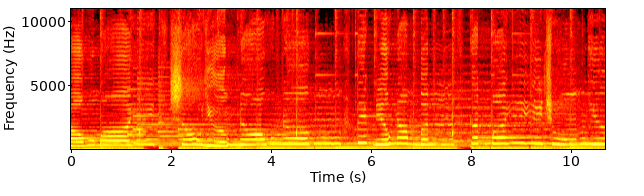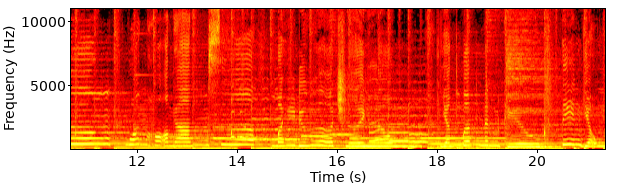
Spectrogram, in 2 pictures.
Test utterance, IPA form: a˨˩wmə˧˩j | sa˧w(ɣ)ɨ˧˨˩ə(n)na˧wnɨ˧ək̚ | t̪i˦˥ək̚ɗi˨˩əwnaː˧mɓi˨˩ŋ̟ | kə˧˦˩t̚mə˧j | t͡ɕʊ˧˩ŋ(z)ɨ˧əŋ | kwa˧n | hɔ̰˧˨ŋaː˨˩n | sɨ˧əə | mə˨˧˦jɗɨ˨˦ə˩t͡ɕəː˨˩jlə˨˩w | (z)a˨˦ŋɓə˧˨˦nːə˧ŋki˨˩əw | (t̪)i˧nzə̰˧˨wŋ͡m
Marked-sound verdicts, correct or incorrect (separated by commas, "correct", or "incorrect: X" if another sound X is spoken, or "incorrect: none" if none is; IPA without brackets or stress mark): incorrect: z, incorrect: ŋ, correct, correct, correct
